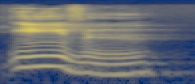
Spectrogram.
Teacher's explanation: accent tonique sur la première syllabe, vous l'avez compris, c'est un i long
